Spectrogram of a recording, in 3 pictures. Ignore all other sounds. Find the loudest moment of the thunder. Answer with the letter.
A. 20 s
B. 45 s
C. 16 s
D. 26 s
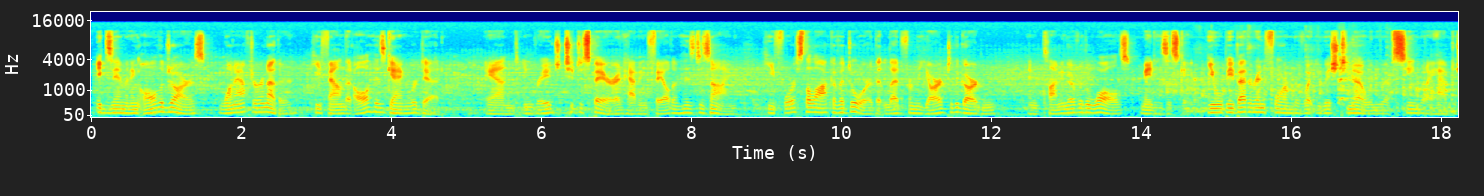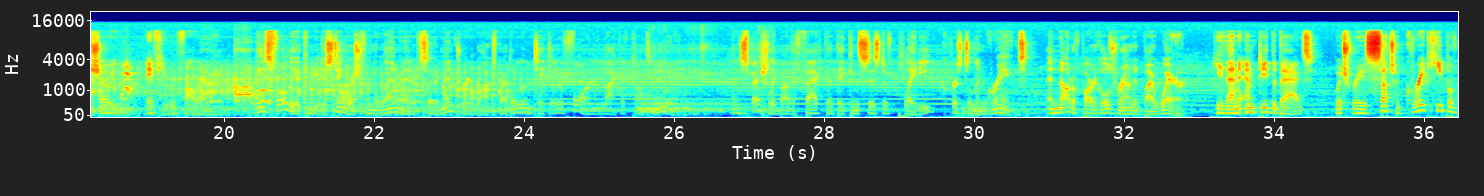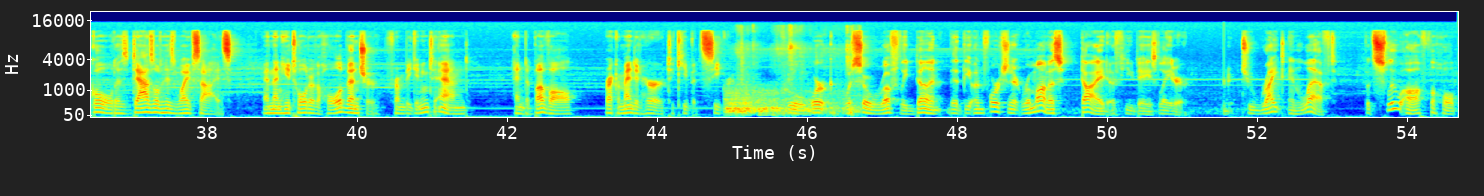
B.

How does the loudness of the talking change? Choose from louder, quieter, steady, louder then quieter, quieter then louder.
quieter then louder.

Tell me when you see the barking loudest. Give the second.
20 s.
